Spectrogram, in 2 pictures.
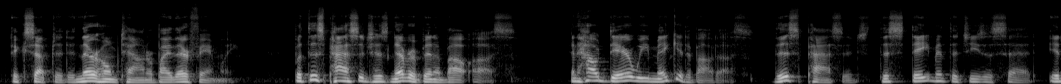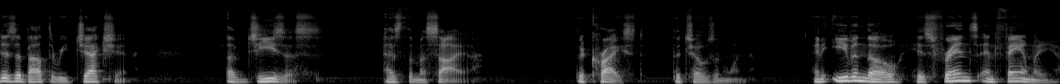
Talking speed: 150 wpm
